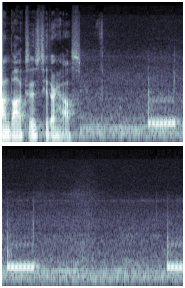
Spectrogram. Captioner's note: phone ringing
